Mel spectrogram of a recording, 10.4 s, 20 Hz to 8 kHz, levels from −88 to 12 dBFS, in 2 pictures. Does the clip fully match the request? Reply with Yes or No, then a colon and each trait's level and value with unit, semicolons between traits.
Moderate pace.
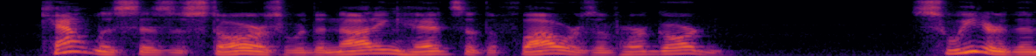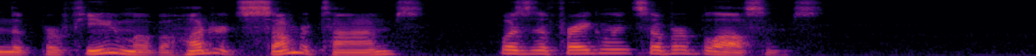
Yes: average, 175 wpm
